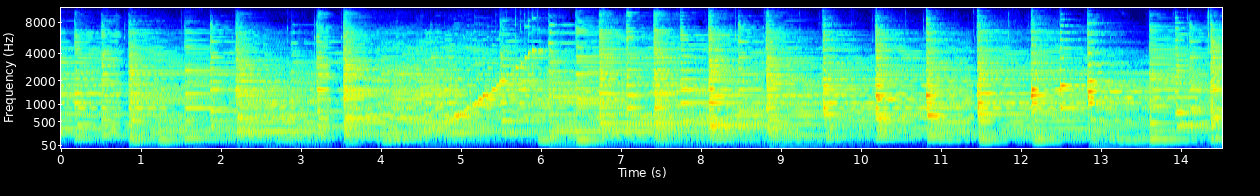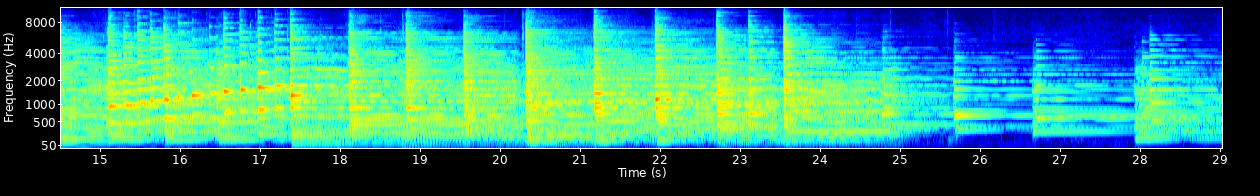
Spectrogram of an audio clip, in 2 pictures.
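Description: Solo grand piano playing, with quick rising runs a few seconds in and again around the middle. Near the end the playing thins to a few soft notes left ringing.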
